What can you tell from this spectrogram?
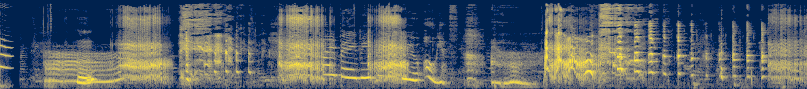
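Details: French bulldog indoors in a small room, making drawn-out, moaning growls and grumbling whines with rising and falling pitch in several bursts, followed by a rapid run of short pulsed sounds.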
